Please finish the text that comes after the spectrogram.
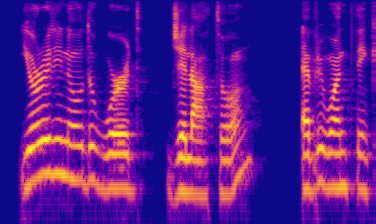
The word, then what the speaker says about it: gelato: G before e or i becomes a soft j sound like in gem. You already know the word gelato.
